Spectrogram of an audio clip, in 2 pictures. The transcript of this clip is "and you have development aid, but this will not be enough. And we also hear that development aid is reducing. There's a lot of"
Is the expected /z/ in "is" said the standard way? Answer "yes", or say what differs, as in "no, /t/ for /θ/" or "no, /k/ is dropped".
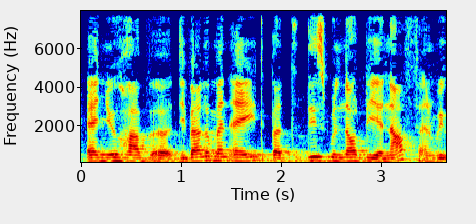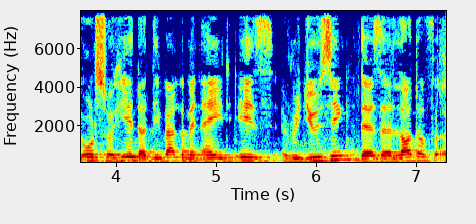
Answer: yes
